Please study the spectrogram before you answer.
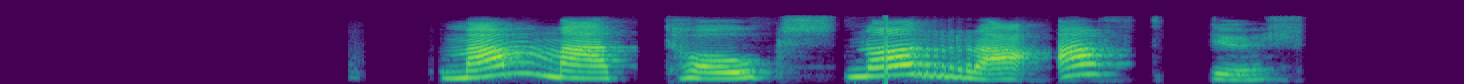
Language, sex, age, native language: Icelandic, female, 7, Icelandic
